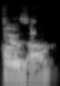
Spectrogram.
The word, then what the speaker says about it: Phola: I'm probably Pola. I always say it wrong. Yeah. But it's spelled with a PH. I do know that. Yeah, exactly that. Yeah. So it's called Pola.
